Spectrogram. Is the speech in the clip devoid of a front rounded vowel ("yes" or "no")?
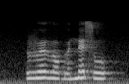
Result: no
